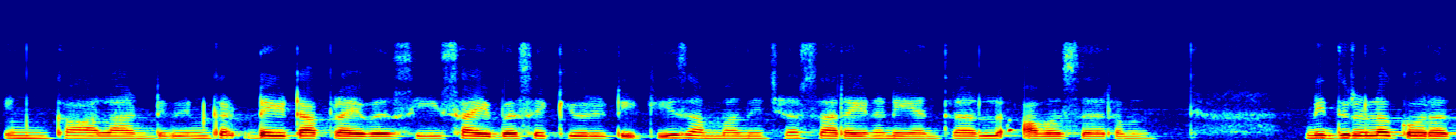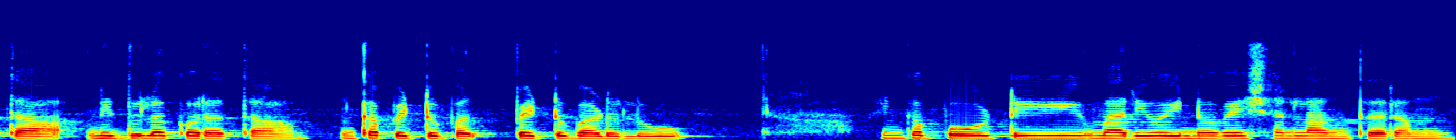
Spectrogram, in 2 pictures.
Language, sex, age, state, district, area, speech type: Telugu, female, 18-30, Telangana, Ranga Reddy, urban, spontaneous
